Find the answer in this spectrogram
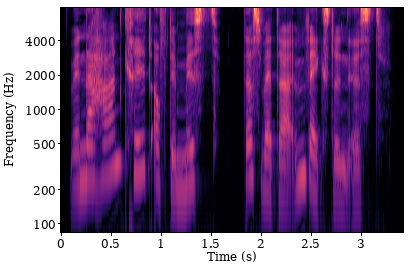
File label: german folk saying weather change cock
